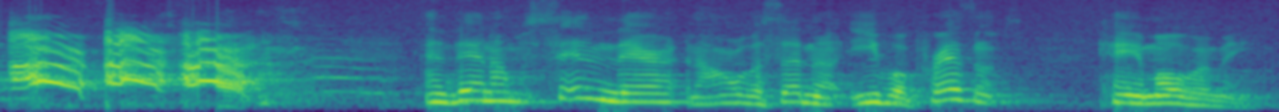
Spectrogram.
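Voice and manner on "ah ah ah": loud, very high squawking caw; raven caw. Retold or imitated. Raven heckling the pastor, loud high caw. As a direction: screech it out like a crow on a branch. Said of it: "I hear this loud noise, uh, a raven".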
